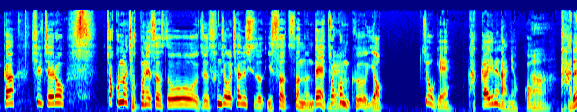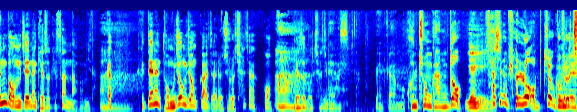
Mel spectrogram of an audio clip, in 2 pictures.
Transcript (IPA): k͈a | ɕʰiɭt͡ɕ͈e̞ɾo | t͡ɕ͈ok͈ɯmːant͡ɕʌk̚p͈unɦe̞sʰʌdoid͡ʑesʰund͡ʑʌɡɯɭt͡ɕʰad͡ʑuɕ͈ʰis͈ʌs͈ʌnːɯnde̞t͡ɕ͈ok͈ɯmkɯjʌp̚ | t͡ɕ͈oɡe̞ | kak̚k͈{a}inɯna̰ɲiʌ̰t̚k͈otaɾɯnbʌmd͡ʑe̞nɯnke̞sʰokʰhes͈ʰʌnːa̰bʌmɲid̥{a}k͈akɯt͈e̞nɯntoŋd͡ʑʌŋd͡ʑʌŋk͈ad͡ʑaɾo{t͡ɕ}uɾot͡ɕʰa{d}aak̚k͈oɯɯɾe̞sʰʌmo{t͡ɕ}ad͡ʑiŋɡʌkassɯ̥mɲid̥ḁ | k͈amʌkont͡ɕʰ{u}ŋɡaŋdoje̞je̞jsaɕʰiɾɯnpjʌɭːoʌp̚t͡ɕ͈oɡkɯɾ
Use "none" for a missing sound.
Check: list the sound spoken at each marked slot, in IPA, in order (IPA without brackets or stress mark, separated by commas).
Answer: a, a, t͡ɕ, d͡ʑ, t͡ɕʰ, o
